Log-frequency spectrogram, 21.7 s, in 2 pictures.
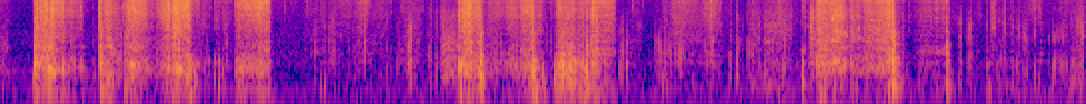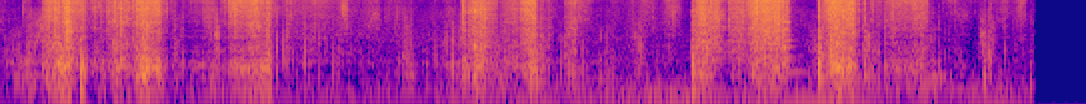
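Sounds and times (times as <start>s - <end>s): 
shovel clearing snow: 0.3s - 2.8s, 4.4s - 7.2s, 8.0s - 9.5s, 11.1s - 21.2s
shoes creaking on snow: 2.3s - 21.2s.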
